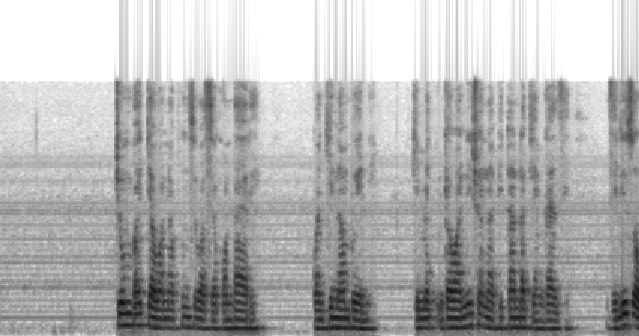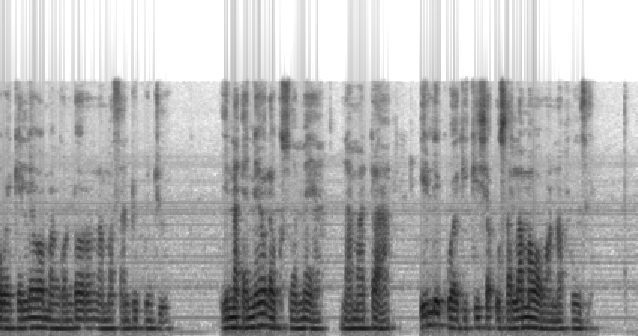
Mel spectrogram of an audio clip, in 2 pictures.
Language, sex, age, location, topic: Swahili, male, 18-24, Nairobi, education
